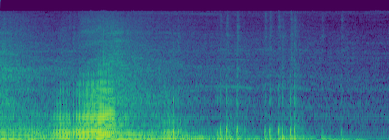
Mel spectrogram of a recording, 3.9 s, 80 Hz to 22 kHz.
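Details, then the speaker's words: Opel Astra GSi Z20LET turbo, over 500 bhp: brief rev fades into an uneven, spluttering idle that nearly dies off throttle; massively overfueling with a badly set load map, misfiring. "Now it wants to die again, as you can tell. As soon as you let off the throttle, it wants to die."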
